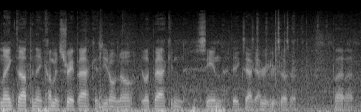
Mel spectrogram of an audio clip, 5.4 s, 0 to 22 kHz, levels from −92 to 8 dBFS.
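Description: At 2.11 s there is a skip ahead: playback jumps forward with no gap and about a second of audio is missing. The discarded stretch was dropped while later material was already queued, so the audio on either side of the cut is joined almost directly.

From 2.22 to 3.46 s there is a jitter buffer speed-up. The receiver trims short pitch-period slices repeatedly to shed excess buffered delay, removing roughly 50 ms in total. Playback runs at 104% speed with unchanged pitch.

At 3.70 s a doubled audio track begins and continues to the end. A full-band copy trails the original by roughly 150 ms at about 5 dB lower level, with no decay or room colouring, and it switches in abruptly. The likely cause is a second, slower capture path mixed in.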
